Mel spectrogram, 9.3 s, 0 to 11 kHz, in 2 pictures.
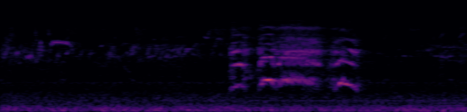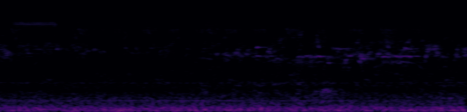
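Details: Wild chicken with a standard crowing voice, kept for trapping, 05/07/2025; one crow of roughly a second sits mid-recording amid continuous chirping birds, insects and steady outdoor hiss.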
